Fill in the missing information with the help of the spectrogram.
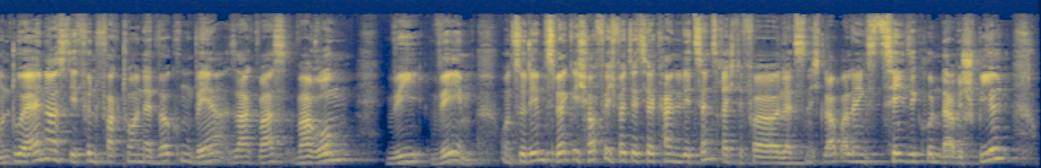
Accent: Düsseldorf, North Rhine-Westphalia, Germany; ich komme aus Düsseldorf

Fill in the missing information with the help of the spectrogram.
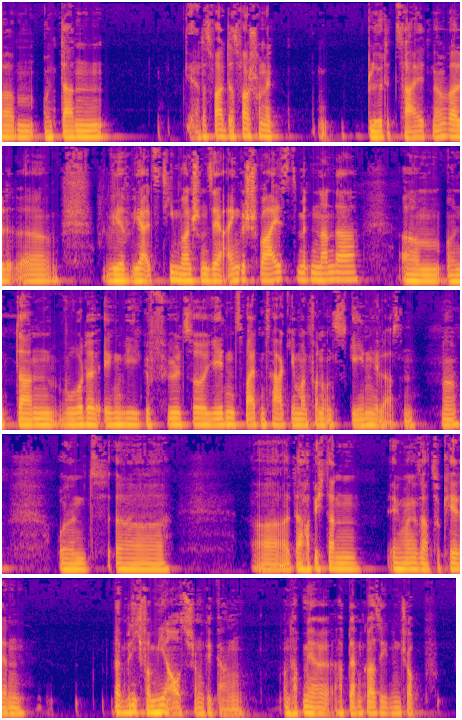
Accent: Wetter, North Rhine-Westphalia, Germany; bei uns zu Hause quasi in Wetter, wo ich herkomme

